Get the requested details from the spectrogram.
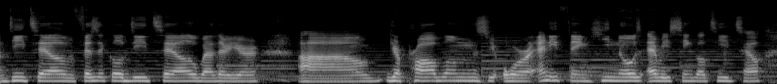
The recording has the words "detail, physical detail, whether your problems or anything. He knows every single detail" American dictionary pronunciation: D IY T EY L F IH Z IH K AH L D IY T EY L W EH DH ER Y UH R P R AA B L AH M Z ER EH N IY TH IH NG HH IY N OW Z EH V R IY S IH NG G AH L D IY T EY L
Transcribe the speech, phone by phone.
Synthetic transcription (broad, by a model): D IY T EY L F IH Z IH K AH L D IY T EY L W EH DH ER Y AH R P R AA B L AH M Z ER EH N IY TH IH NG HH IY N OW Z EH V R IY S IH NG G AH L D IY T EY L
